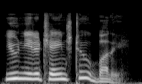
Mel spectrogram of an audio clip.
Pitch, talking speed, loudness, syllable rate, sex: 210 Hz, 250 wpm, -15 LUFS, 6.3 syllables/s, male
